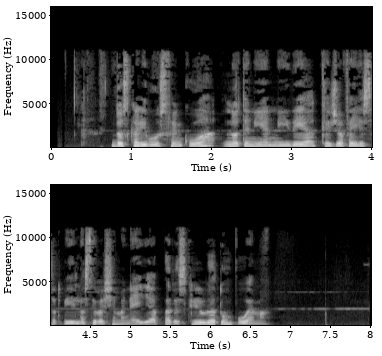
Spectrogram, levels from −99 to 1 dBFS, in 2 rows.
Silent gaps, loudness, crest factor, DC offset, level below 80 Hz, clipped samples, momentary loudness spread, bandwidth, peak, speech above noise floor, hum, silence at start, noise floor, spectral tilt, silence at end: none; -24 LUFS; 18 dB; under 0.1%; -72 dBFS; under 0.1%; 7 LU; 11.5 kHz; -6 dBFS; 40 dB; none; 0.75 s; -63 dBFS; -5 dB/octave; 1.3 s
